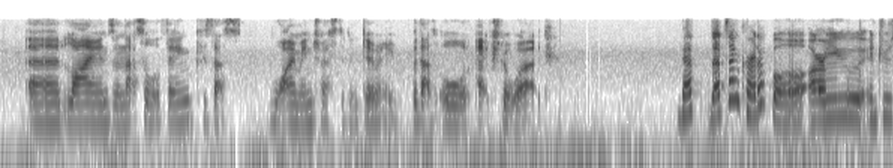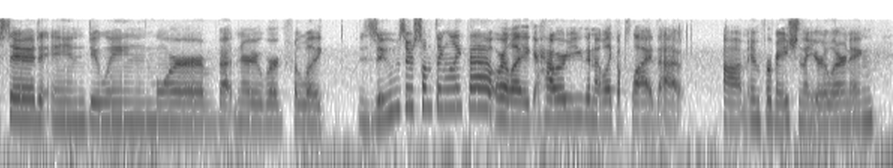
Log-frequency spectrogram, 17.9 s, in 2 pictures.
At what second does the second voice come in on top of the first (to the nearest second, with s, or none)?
none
